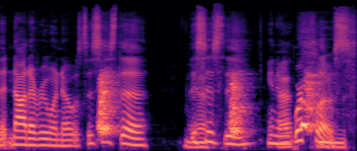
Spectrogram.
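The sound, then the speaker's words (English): A puppy in a kitchen, wanting out, barks and whimpers in short, high bursts in the background while people talk over it, the yelps coming in brief clusters between pauses. “She's decided she wants out of the kitchen”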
